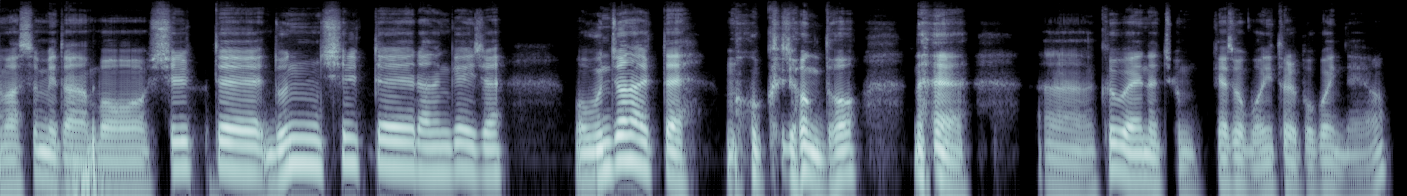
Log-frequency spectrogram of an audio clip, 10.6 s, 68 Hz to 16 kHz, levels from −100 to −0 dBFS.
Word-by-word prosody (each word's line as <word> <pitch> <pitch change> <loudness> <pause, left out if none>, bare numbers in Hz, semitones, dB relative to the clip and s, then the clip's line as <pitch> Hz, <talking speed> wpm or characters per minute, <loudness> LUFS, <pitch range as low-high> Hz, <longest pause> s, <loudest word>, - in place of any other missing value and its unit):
맞습니다. 95 0 -2
뭐 90 -1 -3
쉴 155 - -1 0.2
때 145 -3 +5
눈 160 +8 +2
쉴 175 +2 -1
때라는 150 -4 +1
게 145 +1 0
이제 130 -1 -1 0.5
뭐 - - -2
운전할 155 +7 +5
때 - - +4 0.3
뭐 - - -5
그 - - -5
정도 120 +6 +2 0.4
네 - - +1 0.9
어 85 -4 -8
그 145 - -2
외에는 115 -6 +1
좀 80 -1 -12 0.2
계속 100 -2 -3
모니터를 85 +3 -5
보고 85 +3 -7
있네요. 75 - -12
115 Hz, 240 characters per minute, -21 LUFS, 90-145 Hz, 0.9 s, 때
